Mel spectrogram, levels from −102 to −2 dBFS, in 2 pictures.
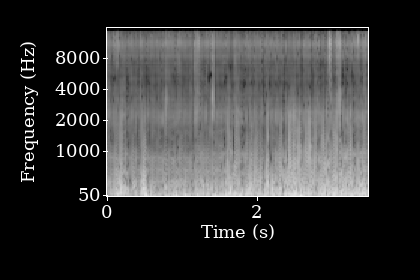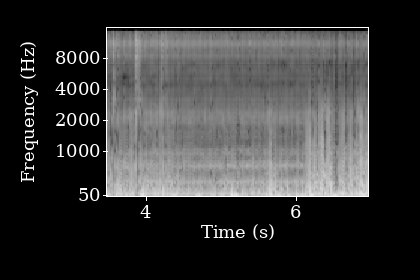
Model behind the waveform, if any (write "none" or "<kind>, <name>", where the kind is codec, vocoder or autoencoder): vocoder, BigVGAN v2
